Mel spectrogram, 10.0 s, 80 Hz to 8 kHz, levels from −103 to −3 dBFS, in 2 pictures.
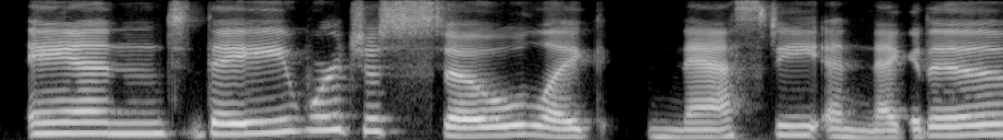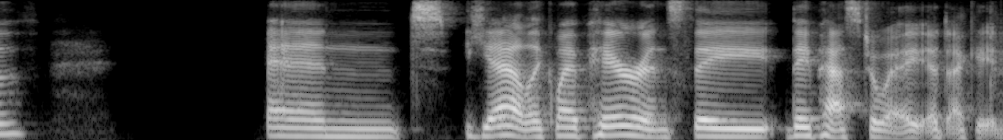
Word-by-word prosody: and 225 0 +1
they 225 +4 +2
were 290 +2 -2
just 270 -2 -4
so, 180 0 +3
like, 170 -5 -1 0.2
nasty 160 +5 -3
and 155 -3 -6
negative 185 +9 0 1.2
and, 165 -3 -3 0.3
yeah, 180 +2 +4
like, 160 0 -1
my 180 -1 +2
parents, 180 -4 +2
they 160 -2 +3
they 180 - +3
passed 185 +2 0
away - - -2
a - - -3
decade - - -7
185 Hz, 120 wpm, -24 LUFS, 160-215 Hz, 1.2 s, yeah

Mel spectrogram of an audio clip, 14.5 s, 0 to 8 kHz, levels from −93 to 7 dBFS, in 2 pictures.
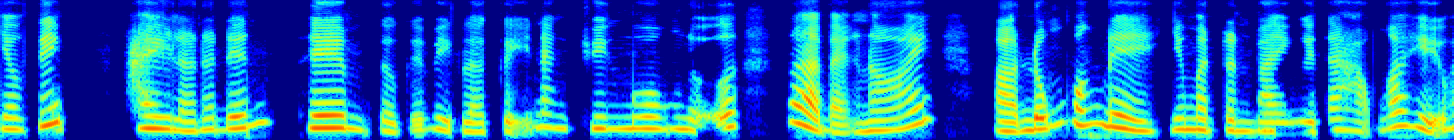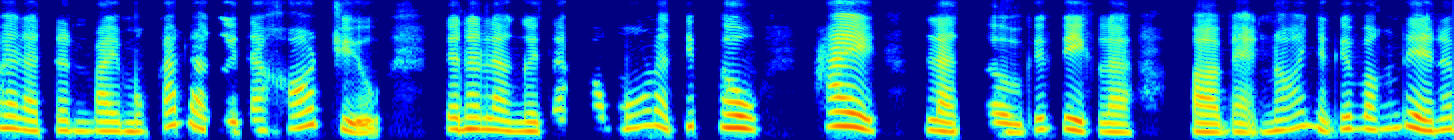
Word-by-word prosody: giao 240 -1 -3
tiếp 330 +9 +4 0.3
hay 260 -2 +3
là 200 -2 -3
nó 235 - -5
đến 255 +6 +2 0.3
thêm 265 -2 +8
từ 200 -3 -8
cái - - -10
việc 225 -5 -6
là 185 -1 -3
kỹ 195 - -6
năng 280 -3 -7
chuyên 255 -1 -3
môn 250 -1 -2
nữa, 265 +5 -1 0.3
tức 380 - +4
là 285 -7 +8
bạn 175 -1 -5
nói, 240 - -1 0.3
ờ, 200 -2 +2
đúng 240 - +3
vấn 335 0 +2
đề, 250 -8 +5
nhưng 235 0 -1
mà 230 - +2
trình 215 -3 -4
bày 195 -1 -4
người 195 0 -5
ta 225 +4 -7
hổng 210 -3 -8
có 285 - 0
hiểu 275 -6 0
hay 260 -1 0
là 215 - 0
trình 205 -1 -6
bày 200 -1 -1
một 190 0 -2
cách 315 +4 -1
là 285 - +1
người 195 - -2
ta 225 0 -5
khó 265 +8 -1
chịu, - - +2 0.3
cho 245 - +1
nên 245 0 +3
là 225 - +2
người 195 -1 0
ta 220 - -12
không 245 - -10
muốn 260 +4 -4
là 300 -4 -2
tiếp 300 - -4
thu? 265 -3 +7 0.2
Hay 295 -7 +6 0.2
là 200 -4 +2
từ 185 -2 0
cái 235 +7 -4
việc 210 -6 +4
là, 180 -1 0 0.3
ờ, 180 -2 +3
bạn 185 +1 -4
nói 235 +8 -2
những 220 -9 -4
cái 250 +2 0
vấn 250 +1 -4
đề 260 -7 +5
nó 235 +3 -2
235 Hz, 280 wpm, -23 LUFS, 200-265 Hz, 0.3 s, thêm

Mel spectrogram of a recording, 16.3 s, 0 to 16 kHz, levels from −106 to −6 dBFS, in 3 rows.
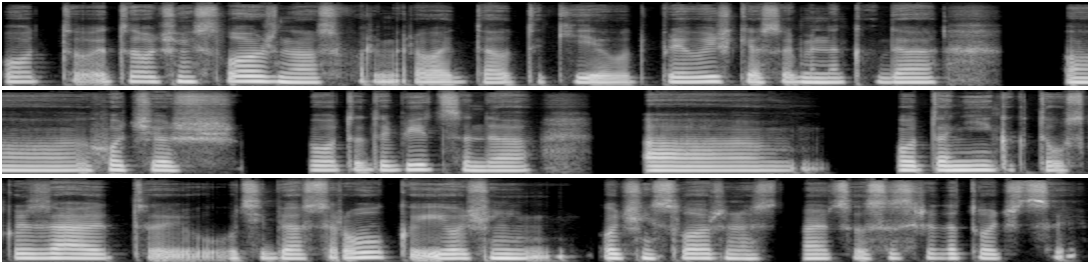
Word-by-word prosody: от 210 0 -4
это 215 -1 -2
очень 210 +1 0
сложно 210 -3 +3
сформировать, 100 - -3
да, 90 - -2
вот 95 - -6
такие 95 0 -1
вот 95 0 -5
привычки, 205 +2 +1
особенно 185 0 +1
когда, 190 -1 -1 0.7
э, 185 0 +1
хочешь 190 -2 0 0.3
ото 190 0 -1
добиться, 205 0 0
да. 175 +1 0 0.5
А 180 0 +2 0.5
вот 190 0 +2
они 190 +1 +5
как-то 195 - -4
ускользают. 190 - +1
И - - -2
у - - -5
тебя 185 -2 0
сроки, 220 +4 +1
и - - +3
очень 185 +4 +2 0.2
очень 190 0 +2
сложно 190 -1 +1
становится 180 +1 -2
сосредоточиться. 190 +3 0
190 Hz, 120 wpm, -25 LUFS, 180-195 Hz, 0.7 s, они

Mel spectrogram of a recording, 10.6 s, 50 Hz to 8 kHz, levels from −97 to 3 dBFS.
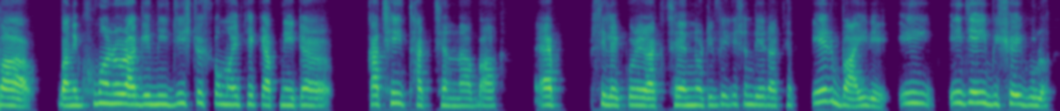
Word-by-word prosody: বা, 220 -1 +7 0.5
মানে 205 0 +5
ঘুমানোর 260 0 +4
আগে। 235 +1 +1
নির্দিষ্ট 240 +3 -2 0.2
সময় 235 -3 0
থেকে 235 -1 -3
আপনি 215 +1 -6
এটা 220 +1 +2 0.6
কাছেই 260 +3 +1
থাকছেন 215 -1 -3
না 200 - -3
বা, - - -2 0.5
অ্যাপ 220 0 +4 0.4
select 220 -4 0
করে 215 -1 +2
রাখছেন, 195 +3 +1
notification 225 +3 -5
দিয়ে 220 0 -1
রাখছেন। 210 +2 -7 0.3
এর 315 - +3 0.2
বাইরে 195 -1 +1 0.3
এই 275 - +1 0.4
এই 285 - +2
যে 285 - +5
এই 275 - +2
বিষয়গুলো, 215 -4 +1
220 Hz, 155 wpm, -23 LUFS, 210-240 Hz, 0.6 s, বা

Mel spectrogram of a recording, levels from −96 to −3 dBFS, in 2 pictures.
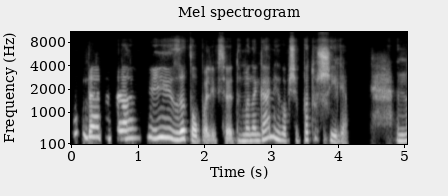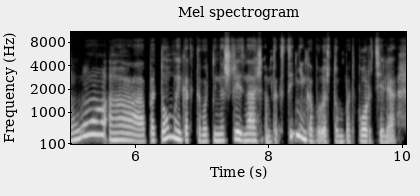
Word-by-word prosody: Да-да-да. 265 -5 +1 0.2
И 275 +1 +4
затопали 220 -9 +3
всё - - -3
это 185 - -5
мы 180 0 0
ногами, 230 +9 0
в 200 - -1
общем 180 -2 -3
потушили. 215 -6 -1 0.7
Ну, 310 - +1
а 200 -5 0
потом 225 +9 +1
мы 240 -5 +5
как-то 195 -2 -4
вот 175 0 -5
не 190 - +1
нашли, 205 +4 +2
знаешь, 190 0 -1
нам - - -4
так - - -9
стыдненько 305 - +2
было, - - -2
что 160 - -7
мы 160 - -6
подпортили. 170 +1 -3
210 Hz, 155 wpm, -23 LUFS, 185-260 Hz, 0.7 s, мы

